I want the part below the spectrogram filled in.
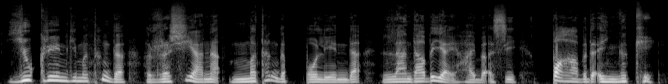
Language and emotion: Manipuri, surprised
